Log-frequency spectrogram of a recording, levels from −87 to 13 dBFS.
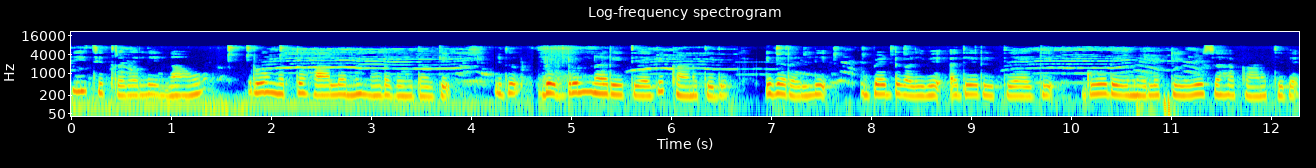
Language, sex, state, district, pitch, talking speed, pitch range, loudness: Kannada, female, Karnataka, Belgaum, 210 Hz, 120 wpm, 195-225 Hz, -19 LUFS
